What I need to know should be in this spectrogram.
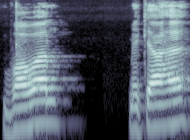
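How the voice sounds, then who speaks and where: A man gives a classroom grammar lesson, slowly spelling out each word letter by letter. His voice sits a little high for a man, and he talks at an unhurried, drawn-out pace. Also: fairly even intonation, a little mellow. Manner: slow, deliberate, spelling words out letter by letter. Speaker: teacher. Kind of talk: grammar lesson explaining in Urdu-flavored Hindi.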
